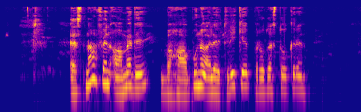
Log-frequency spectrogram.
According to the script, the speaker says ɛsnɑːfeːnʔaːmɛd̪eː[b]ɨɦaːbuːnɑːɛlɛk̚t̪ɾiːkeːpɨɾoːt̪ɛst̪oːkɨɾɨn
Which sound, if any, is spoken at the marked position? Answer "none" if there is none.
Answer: b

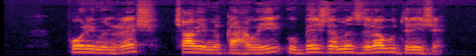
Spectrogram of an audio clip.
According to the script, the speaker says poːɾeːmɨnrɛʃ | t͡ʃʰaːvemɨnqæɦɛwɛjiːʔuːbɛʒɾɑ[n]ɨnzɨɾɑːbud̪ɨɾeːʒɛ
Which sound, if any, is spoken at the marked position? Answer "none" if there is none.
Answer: m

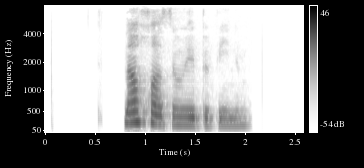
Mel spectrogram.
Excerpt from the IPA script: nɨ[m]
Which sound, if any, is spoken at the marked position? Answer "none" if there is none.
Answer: m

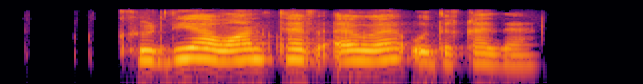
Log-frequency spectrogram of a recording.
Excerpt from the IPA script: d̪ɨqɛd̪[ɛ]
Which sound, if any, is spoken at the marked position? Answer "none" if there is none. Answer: ɛ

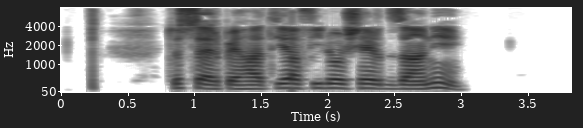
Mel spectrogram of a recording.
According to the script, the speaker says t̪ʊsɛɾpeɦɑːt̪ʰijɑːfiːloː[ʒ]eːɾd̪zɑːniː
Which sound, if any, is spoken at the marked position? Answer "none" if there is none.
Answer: ʃ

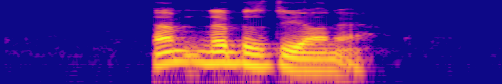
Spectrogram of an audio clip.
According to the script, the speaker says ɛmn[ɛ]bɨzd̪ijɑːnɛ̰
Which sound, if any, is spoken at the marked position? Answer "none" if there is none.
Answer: ɛ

